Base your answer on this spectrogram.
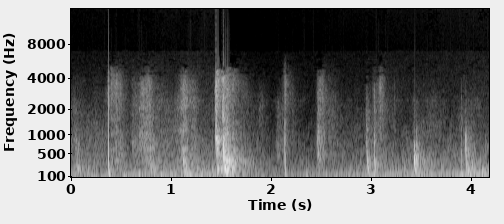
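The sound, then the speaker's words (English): A heavy cellar door gives a series of dull thuds and knocks, several sharp bumps spread over a few seconds with shuffling movement between them, with no voices. “That's the cellar door.”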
